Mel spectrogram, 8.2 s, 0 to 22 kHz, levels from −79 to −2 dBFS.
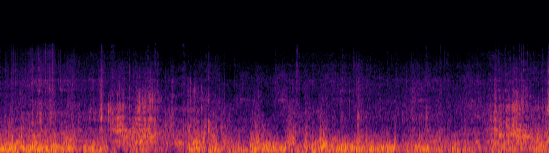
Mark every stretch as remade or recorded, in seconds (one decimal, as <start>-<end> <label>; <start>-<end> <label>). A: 0.0-0.8 remade; 0.8-8.2 recorded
